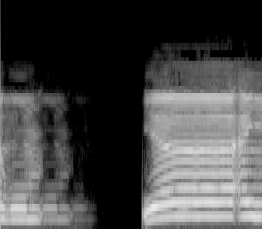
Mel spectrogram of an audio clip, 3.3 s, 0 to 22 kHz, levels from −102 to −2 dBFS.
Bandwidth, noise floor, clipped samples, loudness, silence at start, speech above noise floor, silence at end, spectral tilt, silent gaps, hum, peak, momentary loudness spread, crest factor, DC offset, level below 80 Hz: 7.4 kHz; -50 dBFS; under 0.1%; -16 LUFS; 0 s; 34 dB; 0 s; -5.5 dB/octave; 1.28-1.75 s; none; -4 dBFS; 12 LU; 14 dB; under 0.1%; -72 dBFS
